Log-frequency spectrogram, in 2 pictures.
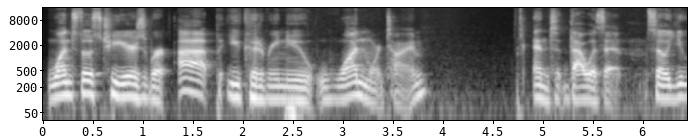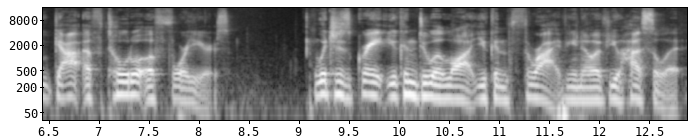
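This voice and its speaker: A man's voice: fairly low pitch, animated, measured pace, fairly bright tone. Laid-back young man telling his story. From Mexico. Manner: conversational, frequent "you know", swears casually, laughs while talking. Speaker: vlogger. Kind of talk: casual personal storytelling to camera.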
